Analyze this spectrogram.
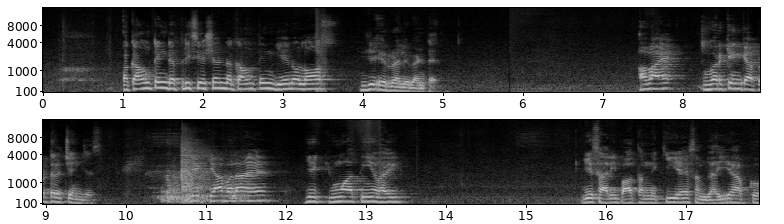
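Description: A man speaks clearly and steadily close to a microphone, as if teaching.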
